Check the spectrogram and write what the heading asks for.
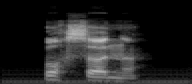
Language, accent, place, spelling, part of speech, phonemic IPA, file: French, France, Lyon, oursonne, noun, /uʁ.sɔn/, LL-Q150 (fra)-oursonne.wav
- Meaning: female equivalent of ourson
